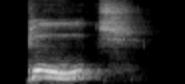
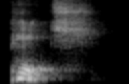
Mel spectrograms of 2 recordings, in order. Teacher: un error muy común que cometemos en español y es que no diferenciamos de la i larga de la y corta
